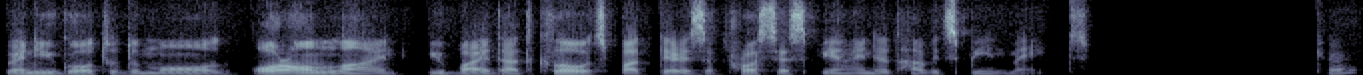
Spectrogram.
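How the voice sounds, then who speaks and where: A man's voice: medium pitch, normal speed, a little mellow, dry recording, dull audio. A man in his forties from Turkey, a native Turkish speaker, giving a conversational guest lecture to students and asking them questions. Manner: conversational, asks the audience questions.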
